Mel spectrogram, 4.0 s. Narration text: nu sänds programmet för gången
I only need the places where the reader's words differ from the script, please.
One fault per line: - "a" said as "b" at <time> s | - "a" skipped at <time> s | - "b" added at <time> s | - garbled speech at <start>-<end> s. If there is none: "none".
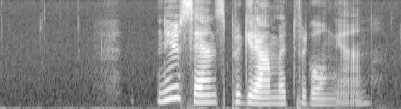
none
